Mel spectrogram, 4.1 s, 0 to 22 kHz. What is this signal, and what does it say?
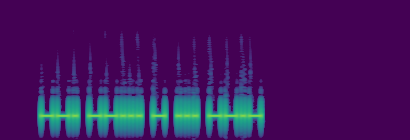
Morse code, heard as a keyed tone, about 30 wpm, 700 Hz. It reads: G7TSQ
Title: DXCC-100 Call Signs - 5 Characters - 30wpm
